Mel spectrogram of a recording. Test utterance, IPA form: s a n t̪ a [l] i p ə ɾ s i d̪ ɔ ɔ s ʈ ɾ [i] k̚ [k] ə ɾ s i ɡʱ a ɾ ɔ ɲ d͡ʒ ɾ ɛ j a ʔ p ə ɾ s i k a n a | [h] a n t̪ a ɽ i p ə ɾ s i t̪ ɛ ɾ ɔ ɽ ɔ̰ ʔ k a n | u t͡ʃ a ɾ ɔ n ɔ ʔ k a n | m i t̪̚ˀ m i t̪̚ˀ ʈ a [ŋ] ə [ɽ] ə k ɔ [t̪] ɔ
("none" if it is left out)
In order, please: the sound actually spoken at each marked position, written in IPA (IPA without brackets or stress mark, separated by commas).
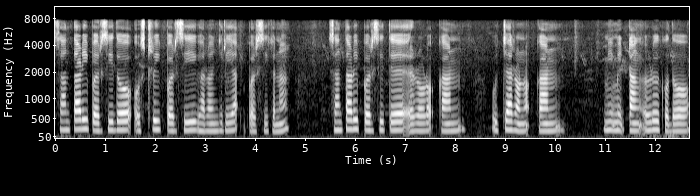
ɽ, i, p, s, ŋ, ɽ, d̪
